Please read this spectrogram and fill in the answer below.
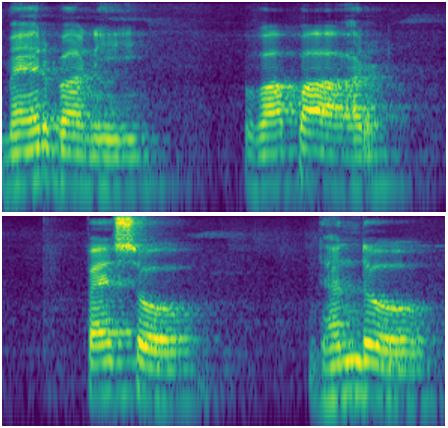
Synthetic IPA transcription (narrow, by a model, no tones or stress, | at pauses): mɛɦɪɾbaːni | ʋaːpaːɾ | pɛːsoː | d̪ʱɐ̃nd̪oː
